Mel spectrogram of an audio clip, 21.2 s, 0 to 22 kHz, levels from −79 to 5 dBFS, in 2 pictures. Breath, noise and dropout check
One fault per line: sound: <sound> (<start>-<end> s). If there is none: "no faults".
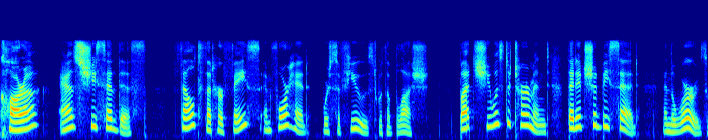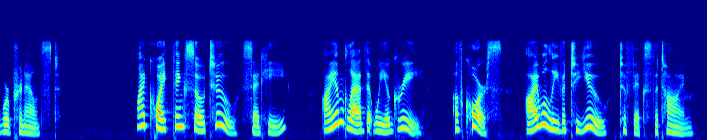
no faults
